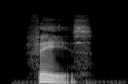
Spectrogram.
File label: "phase", voice, English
